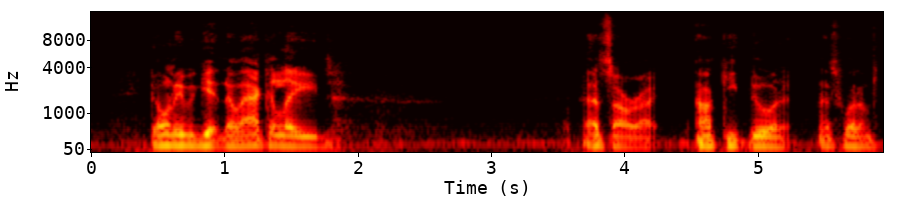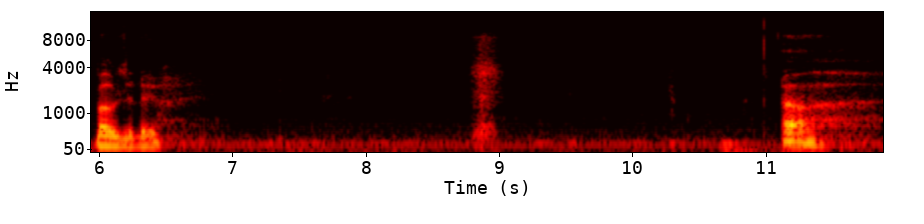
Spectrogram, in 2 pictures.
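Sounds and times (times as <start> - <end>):
low steady hum: 0.0 - 11.8
speech: 0.4 - 2.0, 3.7 - 6.7, 11.1 - 11.6
person blowing nose: 8.8 - 9.1.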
